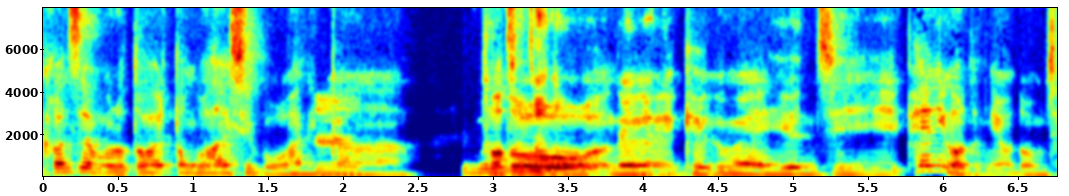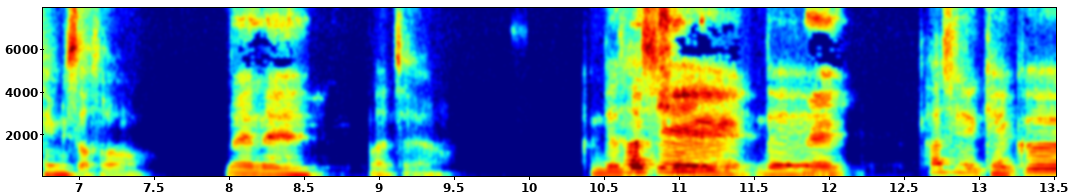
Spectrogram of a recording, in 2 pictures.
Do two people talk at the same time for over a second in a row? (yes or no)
yes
